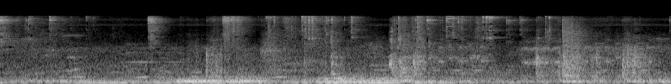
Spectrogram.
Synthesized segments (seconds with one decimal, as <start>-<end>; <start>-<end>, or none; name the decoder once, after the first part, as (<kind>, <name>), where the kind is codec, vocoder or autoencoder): none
